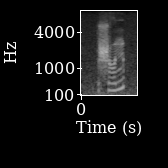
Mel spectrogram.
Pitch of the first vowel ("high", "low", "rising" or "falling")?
rising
